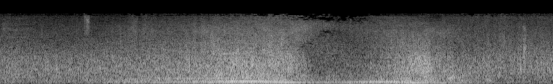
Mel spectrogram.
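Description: A car engine hums as a car approaches and passes.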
